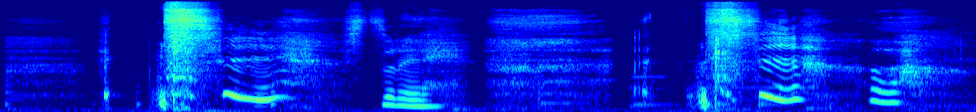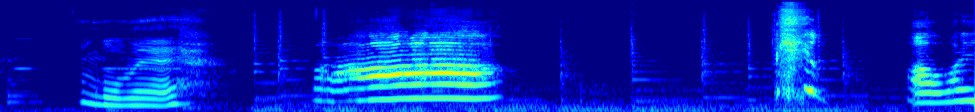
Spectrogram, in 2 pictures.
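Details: Compilation of sneezes from female VTubers (Hololive): several sharp, bursting sneezes from different voices, each followed by brief high-pitched exclamations.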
